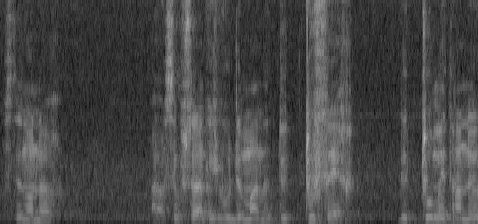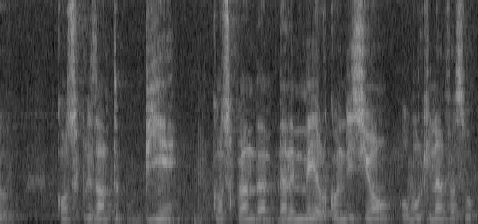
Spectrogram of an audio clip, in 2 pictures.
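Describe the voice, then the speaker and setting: A man's voice: fairly low pitch, normal speed, a bit bright, slight background noise. A man, a coach giving his young team an earnest pep talk, stumbling over a few words. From Ivory Coast.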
